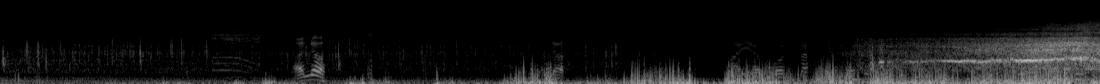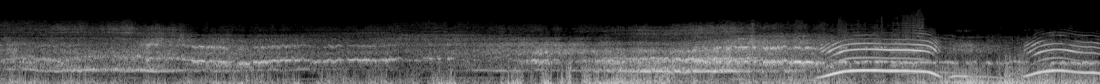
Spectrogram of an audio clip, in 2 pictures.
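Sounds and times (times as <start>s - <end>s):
car engine rumbling: 0.0s - 22.0s
tyres squealing: 8.7s - 21.6s.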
